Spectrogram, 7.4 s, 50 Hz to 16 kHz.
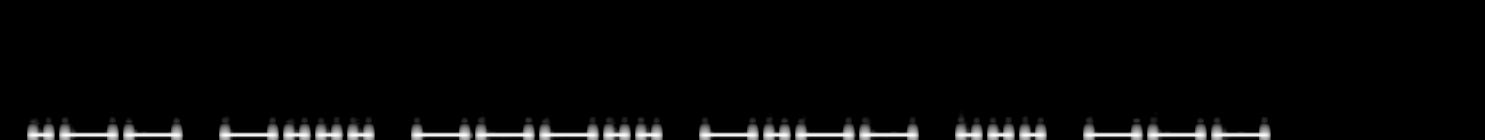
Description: Morse code, heard as a keyed tone, about 15 wpm, 700 Hz. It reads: WB8YSO
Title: USA Call Signs 15wpm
